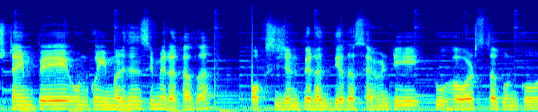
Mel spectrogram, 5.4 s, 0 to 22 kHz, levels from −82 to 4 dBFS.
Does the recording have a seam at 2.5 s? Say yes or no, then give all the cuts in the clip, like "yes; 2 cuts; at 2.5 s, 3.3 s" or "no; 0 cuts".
yes; 1 cut; at 2.5 s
